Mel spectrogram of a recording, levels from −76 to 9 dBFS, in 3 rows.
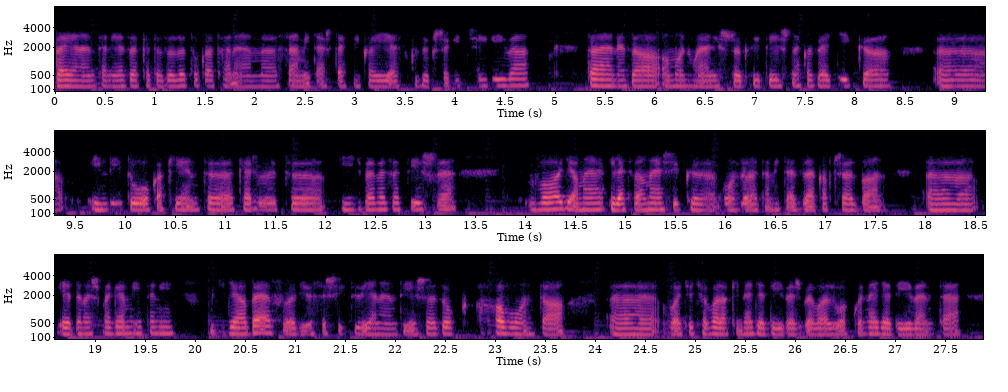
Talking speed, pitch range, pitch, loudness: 115 wpm, 160-180 Hz, 170 Hz, -27 LUFS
